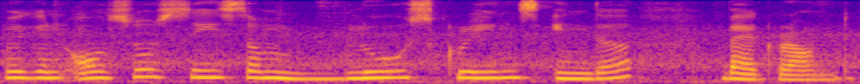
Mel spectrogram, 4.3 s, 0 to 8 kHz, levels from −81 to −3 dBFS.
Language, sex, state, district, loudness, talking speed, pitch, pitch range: English, female, Assam, Kamrup Metropolitan, -14 LUFS, 140 wpm, 220 Hz, 200-235 Hz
